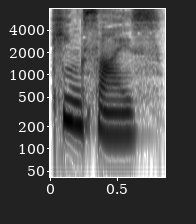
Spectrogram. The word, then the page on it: king-size: British English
